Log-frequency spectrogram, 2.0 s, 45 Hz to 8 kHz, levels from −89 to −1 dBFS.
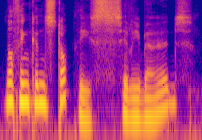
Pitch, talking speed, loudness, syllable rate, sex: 135 Hz, 180 wpm, -17 LUFS, 5.0 syllables/s, male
